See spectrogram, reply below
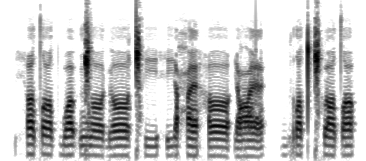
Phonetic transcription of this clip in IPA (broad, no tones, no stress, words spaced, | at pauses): hitˤiːtˤbuːʔŋ͡ǁɑː ɡɑːǁʰiːhiː ħæ hɑːʔiʕæ | brutˤǁʰuːtˤu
